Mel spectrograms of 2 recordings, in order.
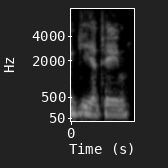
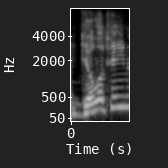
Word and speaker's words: guillotine: laugh and entertain you, or they get the guillotine. No pressure, but Hungry Boy, hello. Hello. Number one, thank you for pronouncing guillotine correctly.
